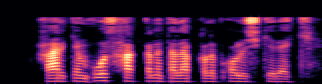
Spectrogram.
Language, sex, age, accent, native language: Uzbek, male, under 19, Farg'ona, Uzbek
